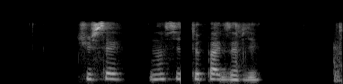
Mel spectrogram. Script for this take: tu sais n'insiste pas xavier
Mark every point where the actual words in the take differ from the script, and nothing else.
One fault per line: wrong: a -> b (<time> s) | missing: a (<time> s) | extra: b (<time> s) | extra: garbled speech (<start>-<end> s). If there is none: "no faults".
no faults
